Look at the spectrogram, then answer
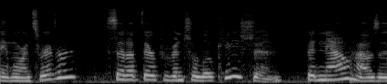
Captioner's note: speaking French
